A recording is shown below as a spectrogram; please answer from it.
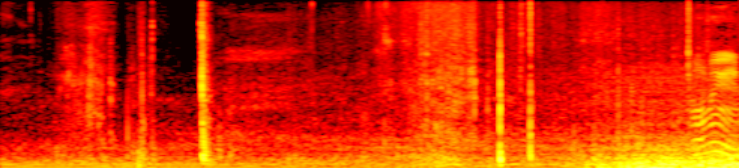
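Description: A car engine running at idle, with a few sharp clicks and knocks of someone climbing into the car and handling the door. About five seconds in, the low rumble grows louder as the sound comes from inside the cabin.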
